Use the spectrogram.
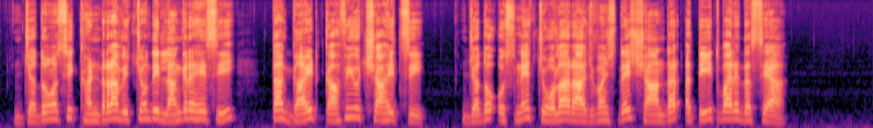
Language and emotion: Punjabi, happy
